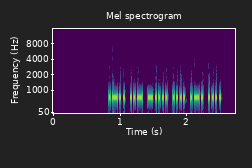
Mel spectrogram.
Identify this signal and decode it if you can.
Morse code, heard as a keyed tone, about 43 wpm, 700 Hz. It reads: LU6HRH
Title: DXCC-100 Call Signs - 6 Characters - 45wpm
